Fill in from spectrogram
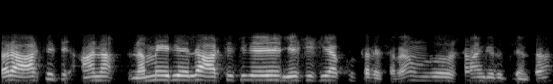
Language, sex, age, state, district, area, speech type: Kannada, male, 60+, Karnataka, Kodagu, rural, conversation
